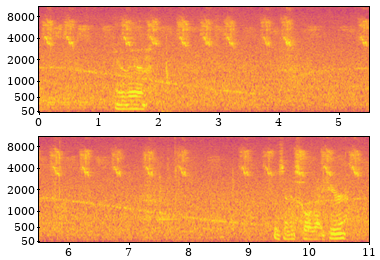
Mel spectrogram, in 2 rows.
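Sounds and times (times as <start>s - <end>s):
small bird chirping: 0.0s - 11.0s.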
